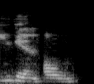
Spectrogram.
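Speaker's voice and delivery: ordinary delivery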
